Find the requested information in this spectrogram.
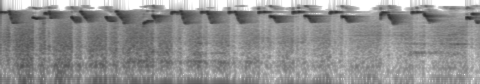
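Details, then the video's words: Goldfinch in repique song: an unbroken, fast series of shrill, downward-slurred notes, roughly three per second, varying slightly in pitch throughout. "Blanco de repique"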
